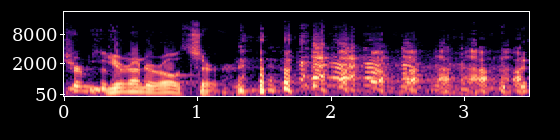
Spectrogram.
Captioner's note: laughing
